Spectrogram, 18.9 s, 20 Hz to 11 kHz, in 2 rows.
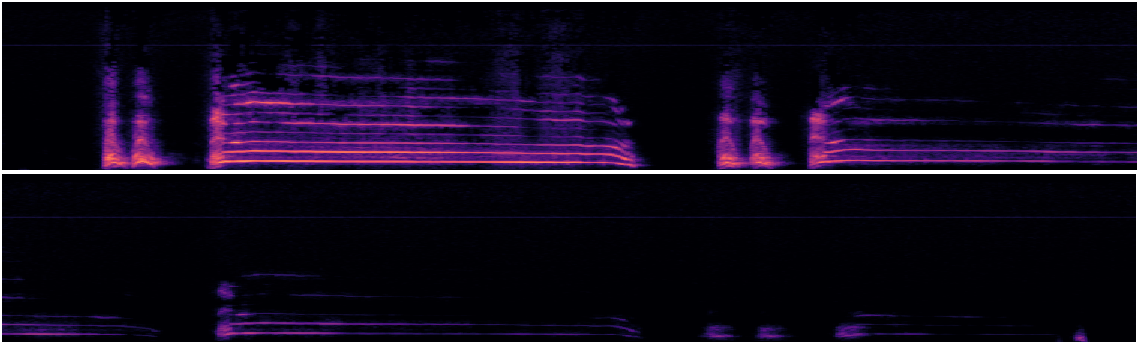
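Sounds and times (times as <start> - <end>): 
dog barking and howling at night to raise an alarm: 0.9 - 5.4, 6.0 - 7.9, 14.7 - 16.9.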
